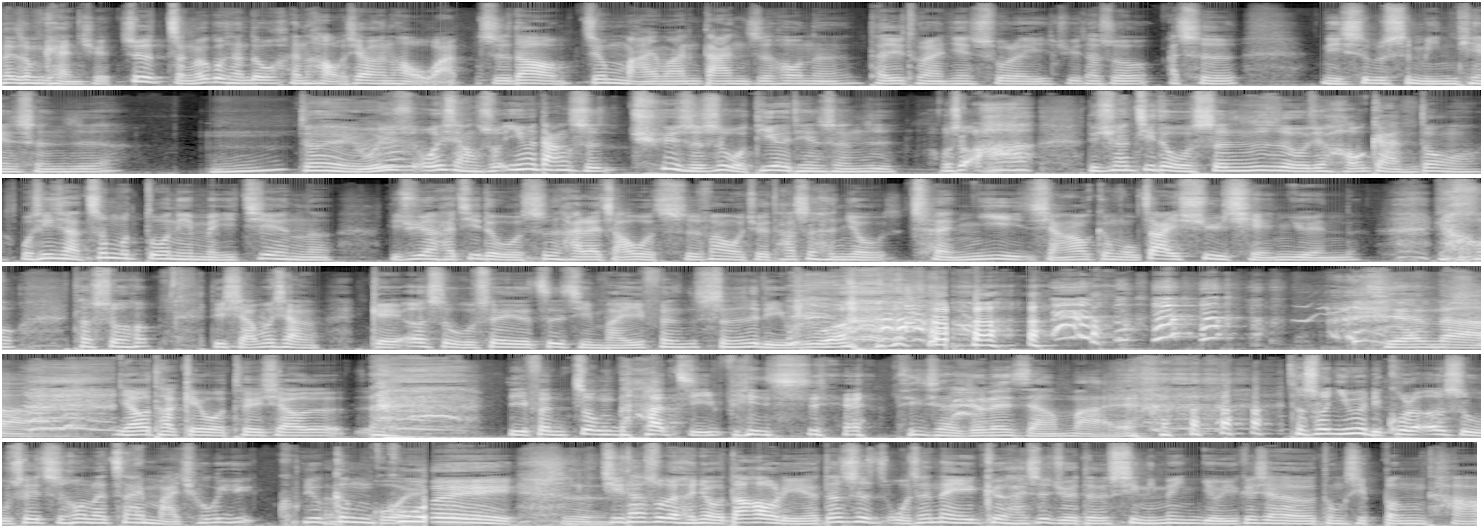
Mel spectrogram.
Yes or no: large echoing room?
no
